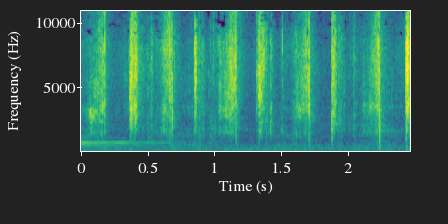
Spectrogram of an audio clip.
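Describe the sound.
A deck of playing cards is shuffled during a card game, giving many quick, soft riffling clicks and flutters in an uneven rhythm, faint and with no talking.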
